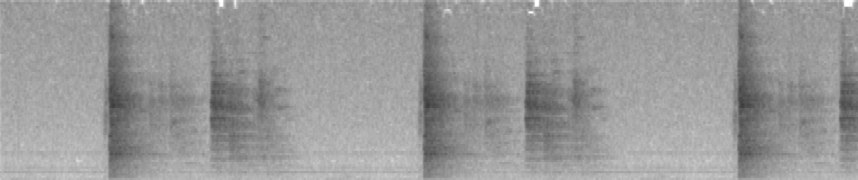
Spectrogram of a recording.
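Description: A stone striking a stone wall and then landing on the floor: two sharp knocks less than a second apart, with a short ring-off in an echoing stone cell. It sounds as though the stone was thrown against the wall. The pair of knocks comes round three times.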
